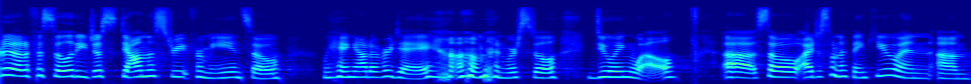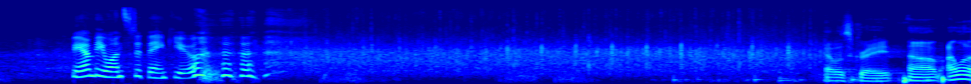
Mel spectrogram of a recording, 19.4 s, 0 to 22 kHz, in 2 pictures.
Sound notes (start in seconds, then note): 11.2 audience laughing; 11.6 audience applauding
